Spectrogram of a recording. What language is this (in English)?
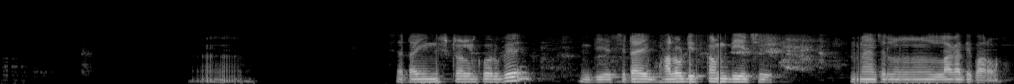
Bangla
